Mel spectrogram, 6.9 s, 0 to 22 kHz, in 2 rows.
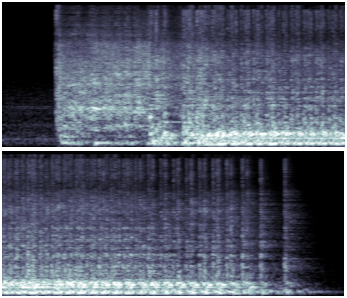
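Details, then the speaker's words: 1965 Ford Thunderbird FE 390 V8 cranks, catches and runs a few seconds at an uneven idle, then dies. This is its longest run so far. The fuel pump sat dry a year and the owner suspects it needs replacing. "that's the longest it has run so far so it does do that I don't know well so it looks like I need a new fuel pump kind of"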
